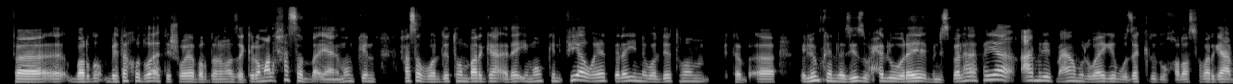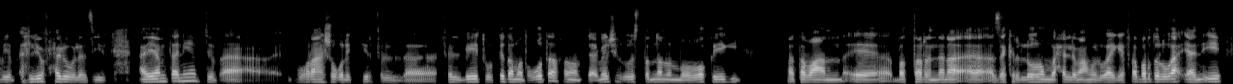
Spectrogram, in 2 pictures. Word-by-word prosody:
فبرضو 135 Hz, +2 st, +5 dB
بتاخد 155 Hz, +4 st, -1 dB
وقت 160 Hz, -3 st, +3 dB
شوية 130 Hz, 0 st, +3 dB
برضو 130 Hz, 0 st, -1 dB
على 125 Hz, -, -2 dB
ما -, -, -1 dB
أنا -, -, -6 dB
أذاكر 120 Hz, +3 st, 0 dB
لهم 145 Hz, +3 st, +4 dB
على 175 Hz, -, +4 dB
حسب 180 Hz, -8 st, +4 dB
بقى، 125 Hz, -, -1 dB
يعني 115 Hz, -1 st, +1 dB
ممكن 145 Hz, +2 st, -4 dB, 0.3 s
حسب 155 Hz, +2 st, +5 dB
والدتهم 140 Hz, +3 st, -2 dB
بارجع 145 Hz, 0 st, +3 dB
ألاقي 140 Hz, 0 st, +1 dB
ممكن 155 Hz, +1 st, -5 dB
في 205 Hz, +1 st, +3 dB
أوقات 165 Hz, -1 st, +2 dB
بالاقي 165 Hz, +4 st, +1 dB
إن 160 Hz, -3 st, -5 dB
والدتهم 145 Hz, +1 st, -3 dB, 0.2 s
بتبقى 125 Hz, +1 st, 0 dB, 0.3 s
اليوم 170 Hz, +6 st, +3 dB
كان 165 Hz, -4 st, -1 dB
لذيذ 145 Hz, +3 st, +2 dB
وحلو 150 Hz, 0 st, 0 dB
ورايق 145 Hz, +3 st, +7 dB
بالنسبة 120 Hz, 0 st, 0 dB
لها، 185 Hz, +2 st, 0 dB
فهي 210 Hz, +1 st, +2 dB
عملت 180 Hz, -2 st, +3 dB
معاهم 160 Hz, -1 st, -1 dB
الواجب 140 Hz, +1 st, 0 dB
وذاكرت 130 Hz, +1 st, -4 dB
وخلاص، 120 Hz, +1 st, -2 dB
فبارجع 130 Hz, -1 st, +3 dB
بيبقى 115 Hz, -3 st, -7 dB
اليوم 135 Hz, +1 st, -2 dB
حلو 125 Hz, -3 st, 0 dB
ولذيذ 110 Hz, -1 st, -7 dB, 0.4 s
أيام 130 Hz, +4 st, +2 dB
تانية 165 Hz, +3 st, -2 dB
بتبقى 320 Hz, -, -6 dB, 0.3 s
وراها -, -, -1 dB
شغل -, -, -2 dB
كتير -, -, -12 dB
في -, -, -21 dB
ال -, -, -13 dB, 0.4 s
في -, -, -7 dB
البيت 120 Hz, +3 st, -2 dB
وكده 125 Hz, +3 st, -2 dB
مضغوطة 115 Hz, +2 st, -1 dB
فما 110 Hz, -3 st, -4 dB
بتعملش، 120 Hz, +5 st, -3 dB
تقول 120 Hz, -, -7 dB
استنوا 115 Hz, -1 st, -4 dB
لما 110 Hz, -1 st, -5 dB
باباكم 105 Hz, +4 st, -2 dB
ييجي. 120 Hz, +2 st, -7 dB, 0.5 s
فطبعًا 110 Hz, -1 st, +3 dB, 0.3 s
آآ 105 Hz, -1 st, 0 dB
باضطر 115 Hz, -1 st, -1 dB
إن 105 Hz, 0 st, -5 dB
أنا 110 Hz, -1 st, +2 dB
آآ -, -, -1 dB
أذاكر 115 Hz, -1 st, -3 dB
لهم 115 Hz, +1 st, -1 dB
وأحل 110 Hz, +1 st, -2 dB
معاهم 110 Hz, 0 st, -1 dB
الواجب. 110 Hz, 0 st, 0 dB
فبرضو 130 Hz, +2 st, 0 dB
الواح 130 Hz, +1 st, +3 dB
يعني 110 Hz, +1 st, 0 dB
إيه؟ 135 Hz, 0 st, +1 dB
130 Hz, 190 wpm, -23 LUFS, 115-150 Hz, 0.5 s, ورايق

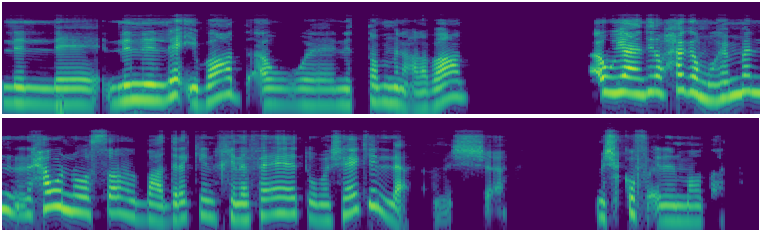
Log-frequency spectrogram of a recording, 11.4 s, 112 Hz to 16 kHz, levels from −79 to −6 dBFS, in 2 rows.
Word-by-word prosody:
لل 180 Hz, -2 st, -2 dB, 0.4 s
لل 210 Hz, +2 st, +3 dB
نلاقي 250 Hz, -6 st, +3 dB
بعض 230 Hz, +7 st, +1 dB
أو 175 Hz, 0 st, -5 dB
نطّمِن 170 Hz, +2 st, -5 dB
على 150 Hz, -2 st, -5 dB
بعض 230 Hz, +7 st, +2 dB, 1.0 s
أو 295 Hz, -, +5 dB
يعني 290 Hz, -1 st, +7 dB
لو 300 Hz, -, +3 dB
حاجة 320 Hz, -1 st, +5 dB
مهمة 240 Hz, +6 st, +1 dB
نحاول 295 Hz, +2 st, +1 dB
نوصَّلها 245 Hz, -2 st, -2 dB
لبعض، 180 Hz, -3 st, -4 dB
لكن 200 Hz, +2 st, -5 dB
خلافات 220 Hz, +5 st, -2 dB
ومشاكل، 235 Hz, -, -2 dB
لأ، -, -, -3 dB, 0.2 s
مش -, -, -4 dB, 0.8 s
مش 200 Hz, -, +3 dB
كُفء 235 Hz, -7 st, -5 dB
للموضوع 165 Hz, 0 st, -7 dB
ده. 465 Hz, -, -30 dB
210 Hz, 130 wpm, -23 LUFS, 175-250 Hz, 1.0 s, يعني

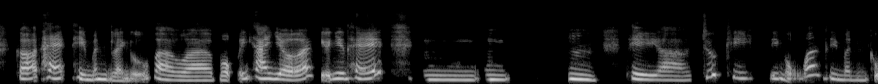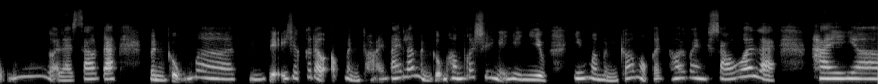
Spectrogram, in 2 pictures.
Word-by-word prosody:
có 260 Hz, 0 st, +4 dB
tháng 270 Hz, +2 st, +3 dB
thì 245 Hz, -8 st, +2 dB
mình 235 Hz, +2 st, +4 dB
lại -, -, -2 dB
ngủ 465 Hz, -, -3 dB
vào, 210 Hz, -8 st, +2 dB
ờ, 185 Hz, 0 st, +3 dB
1:00-2:00 250 Hz, -, +3 dB
á, 395 Hz, -, +3 dB
kiểu 430 Hz, 0 st, +1 dB
như 265 Hz, 0 st, +4 dB
thế, 280 Hz, +1 st, +3 dB, 0.4 s
ừm, 215 Hz, 0 st, -3 dB, 0.5 s
ừm. 225 Hz, 0 st, +2 dB, 0.7 s
Ừm, 230 Hz, -5 st, +6 dB, 0.4 s
thì, 230 Hz, -4 st, +5 dB
ờ, 205 Hz, -1 st, -3 dB, 0.2 s
trước 450 Hz, +8 st, 0 dB
khi 275 Hz, -4 st, -7 dB, 0.2 s
đi 265 Hz, -, -2 dB
ngủ 260 Hz, 0 st, -3 dB
á, 410 Hz, +3 st, +2 dB, 0.2 s
thì 255 Hz, -, -1 dB
mình 200 Hz, -2 st, -5 dB
cũng, -, -, -4 dB, 0.4 s
gọi 225 Hz, -, -4 dB
là, 180 Hz, 0 st, -3 dB
sao 250 Hz, +6 st, 0 dB
ta, 255 Hz, 0 st, +5 dB, 0.4 s
mình 210 Hz, -3 st, 0 dB
cũng, 260 Hz, +6 st, 0 dB
ơ, 310 Hz, -3 st, -2 dB, 0.4 s
ừm, 235 Hz, 0 st, -5 dB
để 465 Hz, 0 st, +1 dB
cho 290 Hz, -, -4 dB
cái 330 Hz, -, -8 dB
đầu -, -, +3 dB
óc -, -, -5 dB
mình 225 Hz, -10 st, -3 dB
thoải -, -, -9 dB
mái 285 Hz, +3 st, 0 dB
lắm, 365 Hz, +2 st, -2 dB
mình -, -, -3 dB
cũng -, -, 0 dB
hông 275 Hz, -1 st, +3 dB
có 325 Hz, -, -6 dB
suy 315 Hz, -3 st, -6 dB
nghĩ 255 Hz, -1 st, 0 dB
gì 255 Hz, -3 st, +1 dB
nhiều, 215 Hz, -3 st, +2 dB, 0.3 s
nhưng 275 Hz, +2 st, +3 dB
mà 260 Hz, -, +1 dB
mình 185 Hz, -7 st, -2 dB
có 280 Hz, +3 st, -3 dB
một 280 Hz, -, -2 dB
cái -, -, -6 dB
thói 275 Hz, +2 st, 0 dB
quen 280 Hz, -3 st, 0 dB
xấu 255 Hz, +3 st, -2 dB
á 375 Hz, +2 st, +4 dB
là 380 Hz, -, +1 dB, 0.4 s
hay, 270 Hz, 0 st, +5 dB
ơ, 265 Hz, -, +3 dB
260 Hz, 220 wpm, -23 LUFS, 220-280 Hz, 0.7 s, Ừm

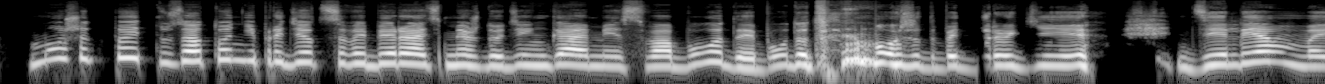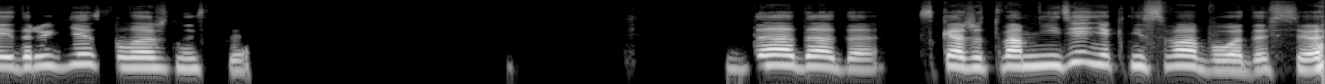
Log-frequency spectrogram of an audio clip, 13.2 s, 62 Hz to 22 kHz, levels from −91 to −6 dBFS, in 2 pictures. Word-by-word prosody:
Может 365 Hz, +6 st, -3 dB
быть, 390 Hz, -1 st, +2 dB
но 280 Hz, -, -6 dB
зато 315 Hz, +4 st, +3 dB
не 330 Hz, -1 st, -4 dB
придется 290 Hz, -2 st, -3 dB
выбирать 265 Hz, -2 st, +3 dB
между 230 Hz, -2 st, 0 dB
деньгами 230 Hz, 0 st, +2 dB
и 210 Hz, -, -5 dB
свободой. 215 Hz, +1 st, +1 dB
Будут, 230 Hz, +5 st, +1 dB
может 260 Hz, -, +4 dB
быть, 195 Hz, -2 st, -1 dB
другие 230 Hz, +1 st, +1 dB, 0.4 s
дилеммы 245 Hz, +2 st, +1 dB
и -, -, -2 dB
другие 225 Hz, +4 st, -4 dB
сложности. 195 Hz, -4 st, -6 dB, 2.4 s
Да, 230 Hz, +6 st, +1 dB
да, 215 Hz, -1 st, 0 dB
да, 180 Hz, -2 st, -8 dB, 0.2 s
скажут: 200 Hz, -3 st, -2 dB
"Вам 220 Hz, +1 st, +2 dB
ни 235 Hz, +1 st, -3 dB
денег, 265 Hz, -5 st, -5 dB
ни 225 Hz, -, -3 dB
свободы. 175 Hz, -7 st, -2 dB
Всё". 180 Hz, +1 st, 0 dB
230 Hz, 130 wpm, -20 LUFS, 205-260 Hz, 2.4 s, может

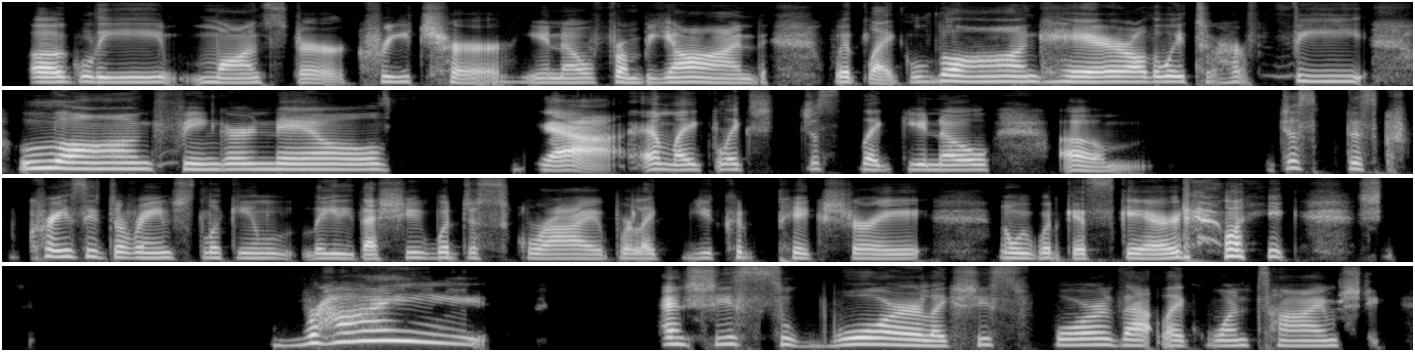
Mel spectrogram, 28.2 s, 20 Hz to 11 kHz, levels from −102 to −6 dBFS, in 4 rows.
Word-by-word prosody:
ugly 185 Hz, 0 st, +2 dB
monster 170 Hz, -2 st, -2 dB
creature, 200 Hz, -1 st, -2 dB
you 170 Hz, -, -6 dB
know, 170 Hz, +1 st, -2 dB
from 185 Hz, -3 st, +1 dB
beyond, 170 Hz, -2 st, +2 dB, 0.3 s
with, 190 Hz, -2 st, 0 dB
like, -, -, 0 dB
long 205 Hz, 0 st, +2 dB
hair 200 Hz, 0 st, +5 dB
all 195 Hz, 0 st, +4 dB
the 200 Hz, -, -1 dB
way 205 Hz, 0 st, +3 dB
to -, -, -11 dB
her -, -, -7 dB, 0.2 s
feet, 210 Hz, -3 st, -5 dB, 0.3 s
long 235 Hz, -2 st, +4 dB
fingernails 215 Hz, -1 st, +1 dB, 0.8 s
Yeah, 180 Hz, -2 st, +6 dB
and, 220 Hz, 0 st, +2 dB
like 195 Hz, 0 st, 0 dB
like, 210 Hz, -1 st, -3 dB
she -, -, -16 dB
just, 230 Hz, -, -13 dB
like, 195 Hz, -3 st, -1 dB
you 200 Hz, 0 st, -1 dB
know, 195 Hz, 0 st, +1 dB, 0.4 s
um -, -, -1 dB, 0.7 s
just 270 Hz, -2 st, -4 dB
this 230 Hz, -1 st, -4 dB
cr -, -, -13 dB, 0.2 s
crazy 245 Hz, -1 st, +2 dB
deranged 200 Hz, -1 st, -2 dB
looking 190 Hz, -3 st, -6 dB
lady 180 Hz, -1 st, -3 dB
that 165 Hz, 0 st, +1 dB
she 205 Hz, +5 st, -5 dB
would 200 Hz, 0 st, -4 dB
describe 175 Hz, -2 st, -3 dB
where, -, -, -3 dB
like, 85 Hz, -, -3 dB
you 190 Hz, +1 st, -10 dB
could 210 Hz, +3 st, -9 dB
picture 180 Hz, -1 st, -3 dB
it, 170 Hz, 0 st, -2 dB, 0.4 s
and 190 Hz, -, -1 dB
we 185 Hz, -, +1 dB
would 190 Hz, +1 st, -5 dB
get 175 Hz, -1 st, -1 dB
scared, 180 Hz, +3 st, +2 dB, 0.2 s
like, 245 Hz, -2 st, +2 dB, 0.3 s
she'd -, -, -14 dB, 1.4 s
Right. 330 Hz, -, +3 dB, 0.9 s
And 265 Hz, -1 st, +6 dB
she 255 Hz, +2 st, -4 dB
swore, 235 Hz, 0 st, +2 dB
like, 195 Hz, -1 st, 0 dB
she 240 Hz, -, -7 dB
swore 235 Hz, +1 st, -2 dB
that, 215 Hz, -1 st, 0 dB
like, 205 Hz, -1 st, -2 dB
one 205 Hz, 0 st, -4 dB
time 200 Hz, -1 st, -2 dB
she -, -, -10 dB
200 Hz, 140 wpm, -25 LUFS, 185-220 Hz, 1.4 s, Yeah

